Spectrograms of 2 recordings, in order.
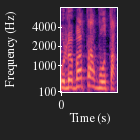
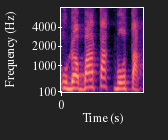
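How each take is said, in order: First: The phrase is repeated at a faster pace. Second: The phrase is repeated at a slower pace.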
